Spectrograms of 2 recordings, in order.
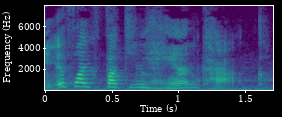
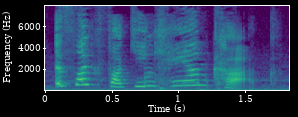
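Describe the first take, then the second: First: Said in the usual way. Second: Excited repeat. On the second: Real, not acted. Repeats line emphatically.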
